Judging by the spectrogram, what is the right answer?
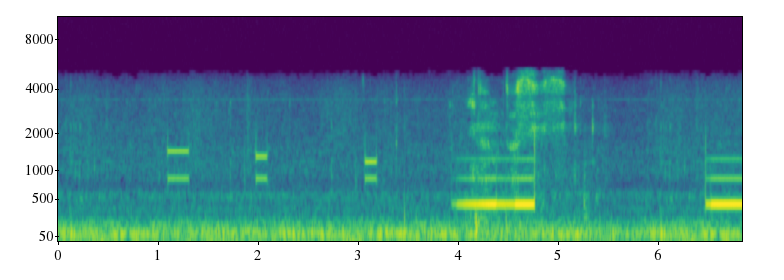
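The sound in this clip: Telephone keypad tones as a number is dialed: a few short, evenly spaced beeps, then longer tones, over a steady low background hum.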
